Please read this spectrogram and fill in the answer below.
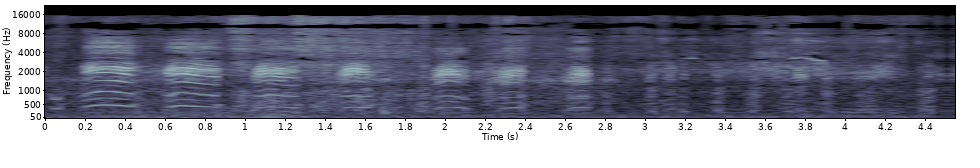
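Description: Waterfowl calling on a pond: a quick run of about eight calls, roughly three a second, growing weaker, followed by fainter calls.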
